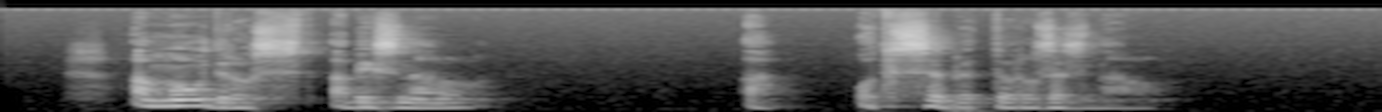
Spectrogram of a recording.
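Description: An elderly man speaks with animation into a close microphone.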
